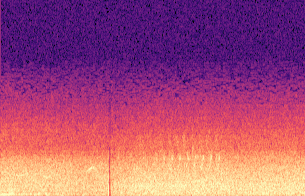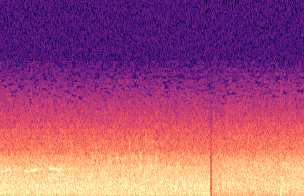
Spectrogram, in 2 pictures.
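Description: Steady outdoor forest ambience: an even rushing hiss with a few faint, high chirps, stepping up slightly in level about a second in.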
